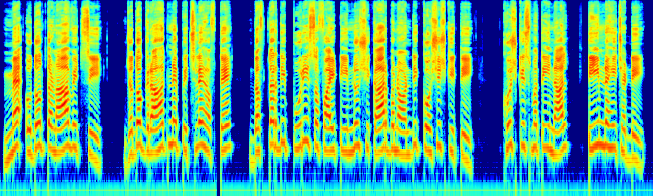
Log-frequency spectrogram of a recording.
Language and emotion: Punjabi, angry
